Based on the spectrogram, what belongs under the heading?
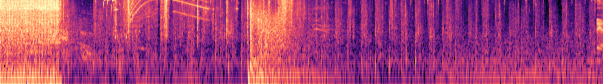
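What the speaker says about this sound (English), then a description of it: "Shooting this thing." Rapid bursts of gunfire from The Division on PC, a loud initial barrage followed by a second heavy volley and then a steady crackle of repeated shots filling the scene, with no voices over it.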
